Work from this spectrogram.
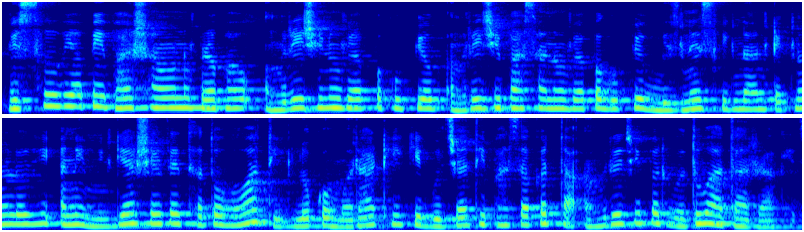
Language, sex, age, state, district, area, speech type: Gujarati, female, 18-30, Gujarat, Rajkot, rural, spontaneous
